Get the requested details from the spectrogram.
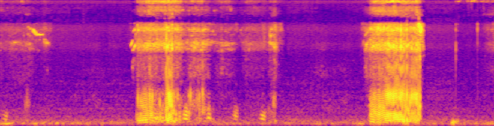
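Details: Baby snoring: two loud rattling snores with quieter breathing between them, in a small child asleep.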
